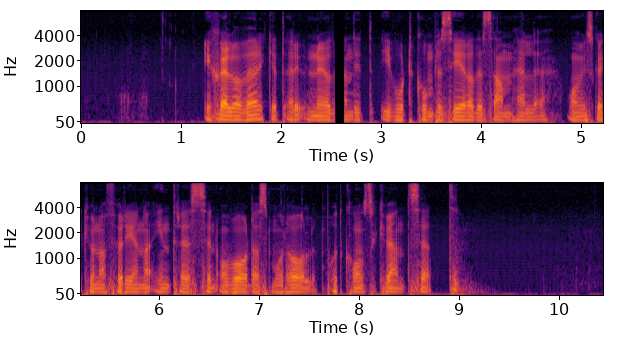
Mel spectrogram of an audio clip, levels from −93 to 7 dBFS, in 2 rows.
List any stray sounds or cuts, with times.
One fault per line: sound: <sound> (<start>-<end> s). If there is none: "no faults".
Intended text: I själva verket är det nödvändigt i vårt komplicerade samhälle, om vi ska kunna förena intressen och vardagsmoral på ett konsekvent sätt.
sound: dropout (2.5-2.6 s)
